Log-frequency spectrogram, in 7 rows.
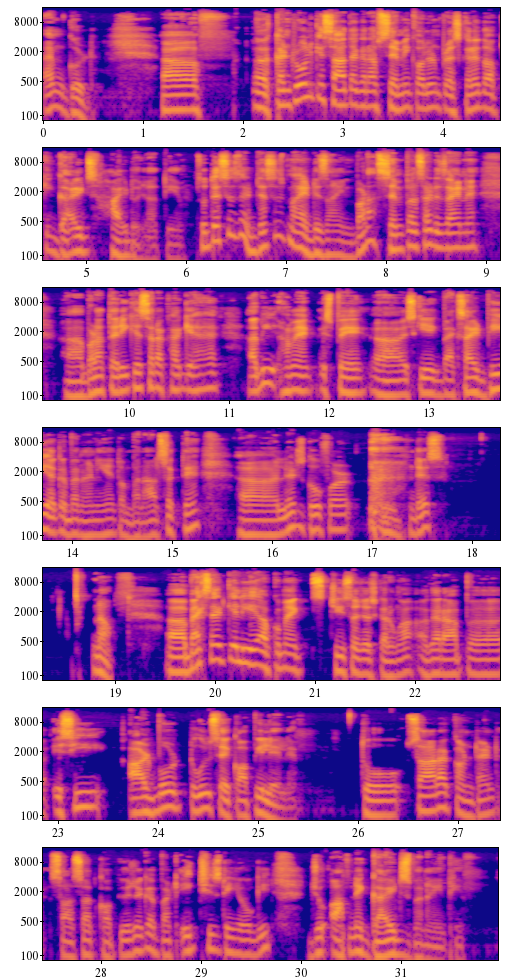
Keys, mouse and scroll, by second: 3.3 ctrl+space, 3.6 ctrl+;, 6.3 ctrl+alt+;, 6.4-7.0 alt+scroll down 1, 15.7 alt+scroll down 1, 16.0 ctrl+;, 16.8 space, 17.1 click, 17.3 space, 23.7-27.6 drag, 27.6 space, 27.8 click, 28.1 space, 29.0 ctrl+z, 30.6-31.9 alt+drag.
